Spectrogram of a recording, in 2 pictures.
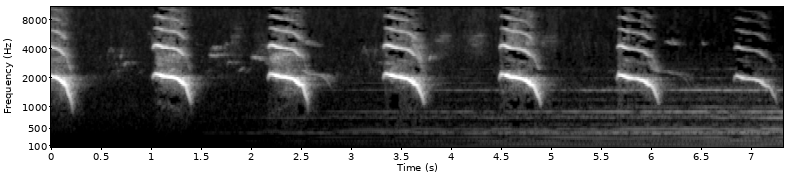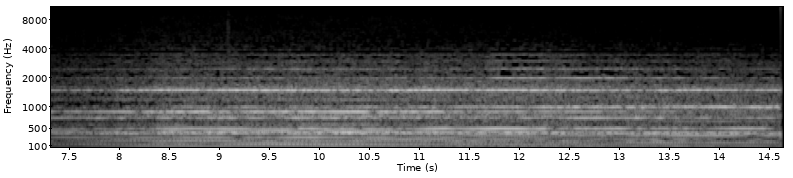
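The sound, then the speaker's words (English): Recorded birdsong played back to animals as a benign sound: seven clear, downward-sliding whistled calls repeat at an even pace, the last ones fading. A steady, rising rumble of background noise then takes over, with no voices. “On the other end of the spectrum, you also want to be sure that you have sounds of something that is going to be completely benign, that the animals will not have to worry about, right?”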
